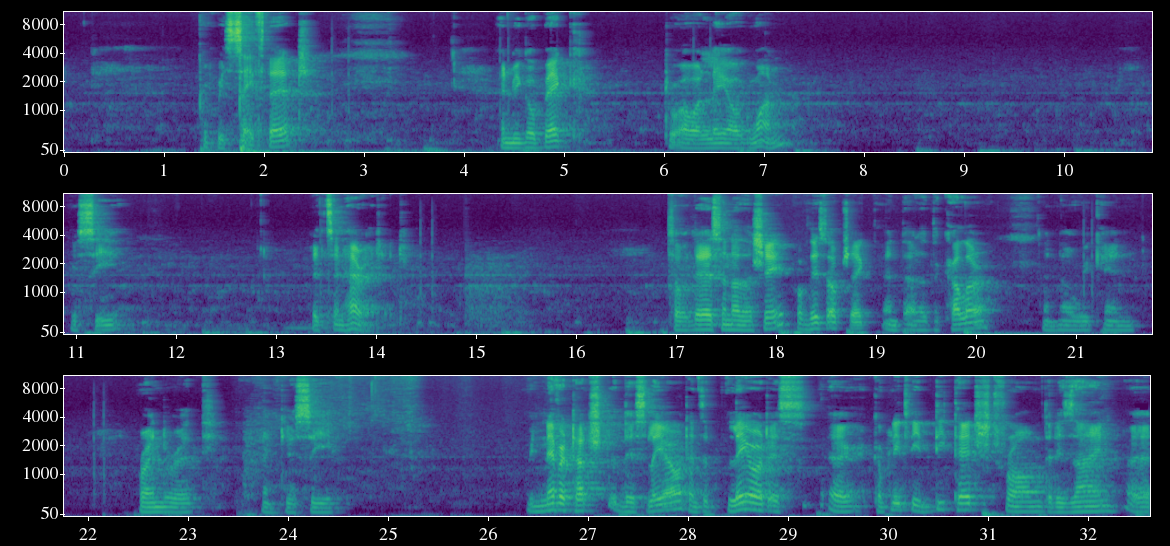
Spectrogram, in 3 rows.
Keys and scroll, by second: 1.7 super+s.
